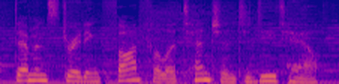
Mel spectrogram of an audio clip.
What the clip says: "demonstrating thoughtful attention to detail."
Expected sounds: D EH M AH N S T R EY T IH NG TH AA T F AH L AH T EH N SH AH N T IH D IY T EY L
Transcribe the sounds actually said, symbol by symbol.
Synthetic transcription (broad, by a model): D EH M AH N S T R EY T IH NG TH AA T F AH L AH T EH N SH AH N T IH D IY T EY L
